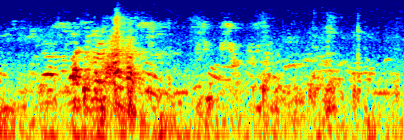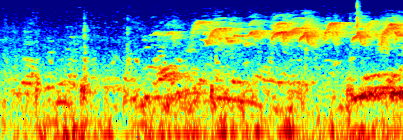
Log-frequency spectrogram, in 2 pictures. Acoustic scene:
residential area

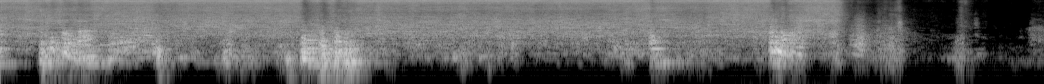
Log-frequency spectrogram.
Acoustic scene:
kitchen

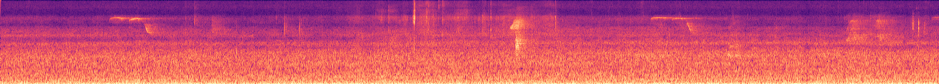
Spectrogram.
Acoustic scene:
park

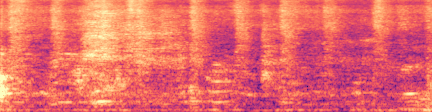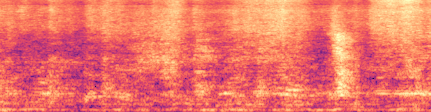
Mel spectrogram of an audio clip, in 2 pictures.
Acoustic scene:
restroom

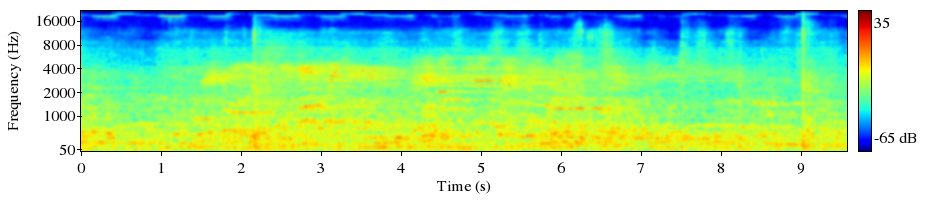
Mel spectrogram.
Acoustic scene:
crowded indoor space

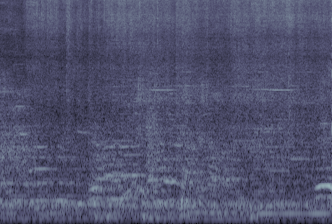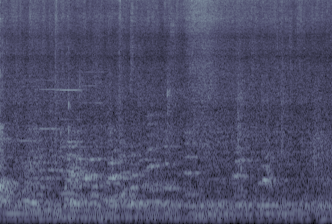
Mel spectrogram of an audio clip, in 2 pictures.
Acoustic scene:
restaurant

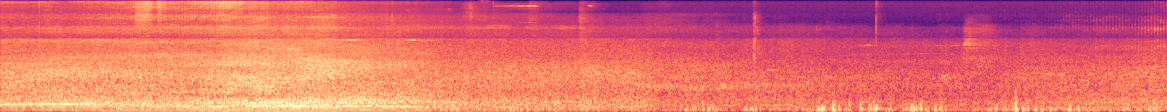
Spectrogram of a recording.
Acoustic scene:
street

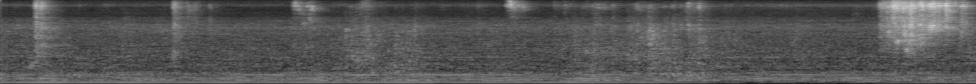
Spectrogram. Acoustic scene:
restroom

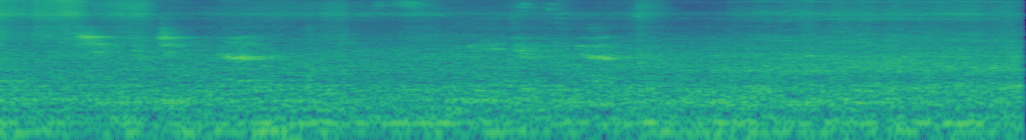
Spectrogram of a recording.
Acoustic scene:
elevator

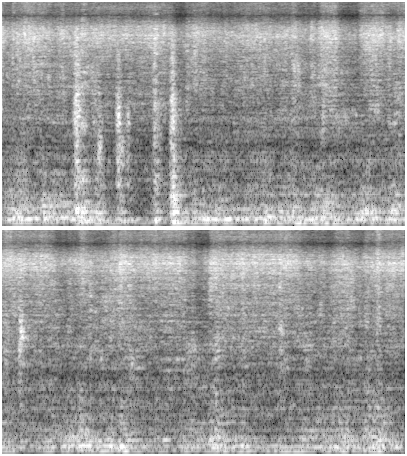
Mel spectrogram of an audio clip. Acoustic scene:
kitchen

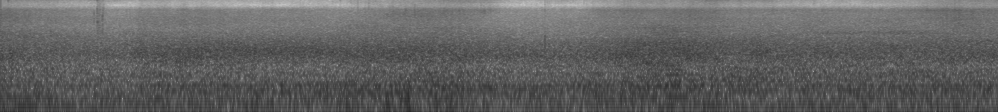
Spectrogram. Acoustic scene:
street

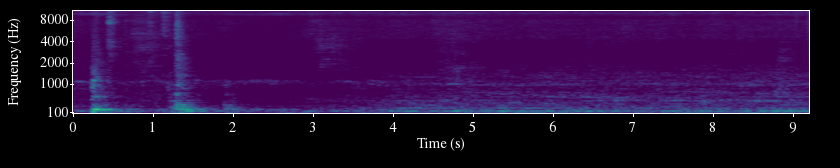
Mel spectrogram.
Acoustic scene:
elevator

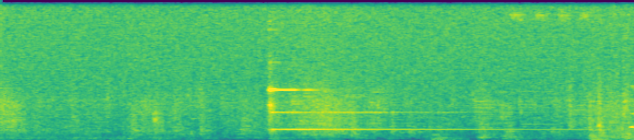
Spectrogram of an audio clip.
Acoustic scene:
elevator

